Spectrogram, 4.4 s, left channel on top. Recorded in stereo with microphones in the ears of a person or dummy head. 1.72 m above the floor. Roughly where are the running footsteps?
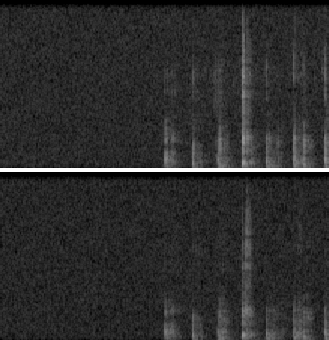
Centre.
